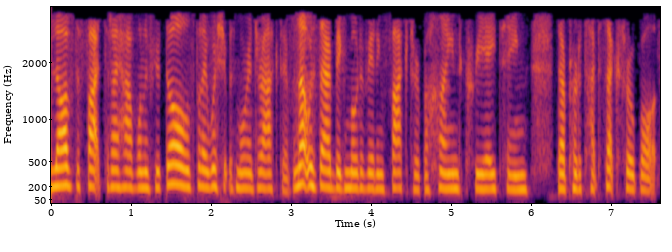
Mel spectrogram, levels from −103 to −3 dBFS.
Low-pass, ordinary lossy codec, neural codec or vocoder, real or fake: 3.6 kHz; MP3, 24 kbps; none; real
